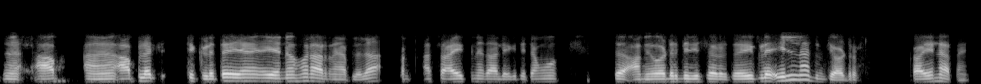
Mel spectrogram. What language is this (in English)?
Marathi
